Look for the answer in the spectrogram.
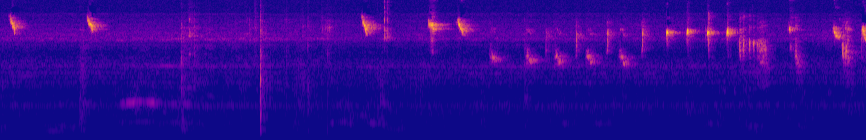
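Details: Long-tailed shrike as a master bird, labelled a fighter, giving scattered high chirps and short whistled notes, then quickening into a run of rising and falling chirps in varied pitches.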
